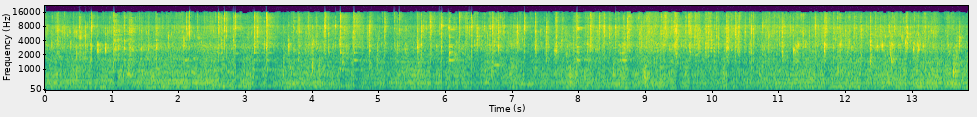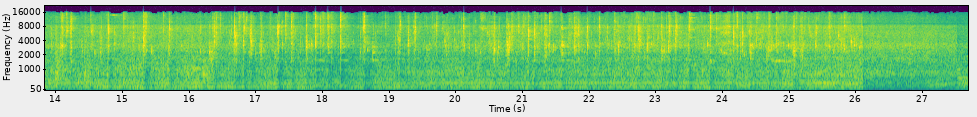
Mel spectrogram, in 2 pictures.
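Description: Scallion pancakes frying in hot oil: a steady sizzle full of fine crackles, with occasional clinks of metal utensils. It drops suddenly to a quieter level near the end.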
